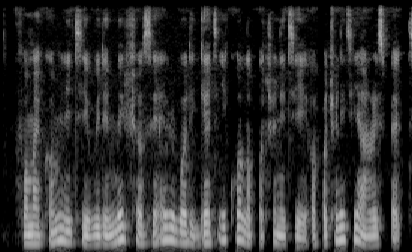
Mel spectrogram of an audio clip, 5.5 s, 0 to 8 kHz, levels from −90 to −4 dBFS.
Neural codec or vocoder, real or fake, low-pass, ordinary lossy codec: none; real; 7.2 kHz; none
